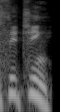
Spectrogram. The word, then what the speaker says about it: Sitim: Vamos garantir que estamos pronunciando corretamente Sitim.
